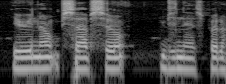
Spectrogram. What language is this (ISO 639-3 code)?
brx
